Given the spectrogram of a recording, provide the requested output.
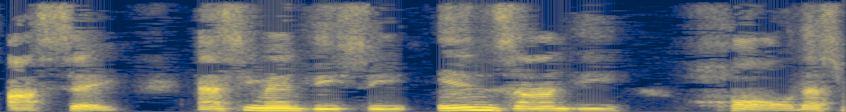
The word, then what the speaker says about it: Ace: name is Asi Mandisi, which is A-C-E is the first three letters, which is really supposed to be pronounced Ase.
